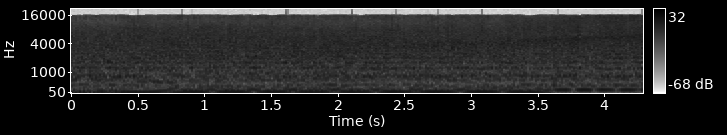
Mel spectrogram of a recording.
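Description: Dark electronic music in the hardwave/wave/phonk vein, driven by a loud, pulsing bass line. The deepest bass drops out briefly near the end.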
